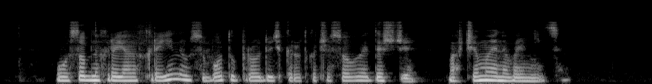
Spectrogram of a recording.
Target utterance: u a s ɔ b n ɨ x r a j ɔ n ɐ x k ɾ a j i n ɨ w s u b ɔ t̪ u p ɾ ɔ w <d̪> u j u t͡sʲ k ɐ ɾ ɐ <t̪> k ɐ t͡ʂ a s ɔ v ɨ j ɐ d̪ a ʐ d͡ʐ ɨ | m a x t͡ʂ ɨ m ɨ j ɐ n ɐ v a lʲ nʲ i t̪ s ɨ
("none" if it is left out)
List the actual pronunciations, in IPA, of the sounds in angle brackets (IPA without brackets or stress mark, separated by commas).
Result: d̪, t̪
